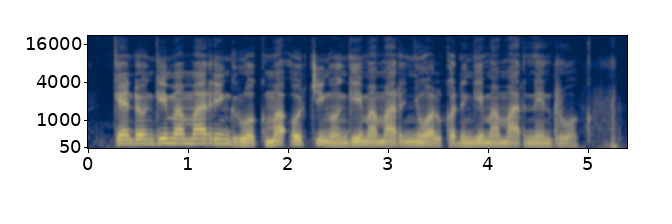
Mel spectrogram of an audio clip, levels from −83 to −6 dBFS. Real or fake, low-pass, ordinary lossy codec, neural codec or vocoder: real; none; none; none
